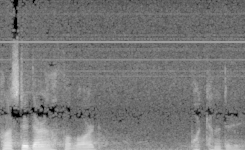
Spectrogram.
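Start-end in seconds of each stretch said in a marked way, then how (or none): 1.1-3.6 hushed prayer. Retold or imitated. Retold silent prayer at scene.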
